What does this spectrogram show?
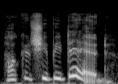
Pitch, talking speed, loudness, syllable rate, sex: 190 Hz, 255 wpm, -15 LUFS, 4.8 syllables/s, male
